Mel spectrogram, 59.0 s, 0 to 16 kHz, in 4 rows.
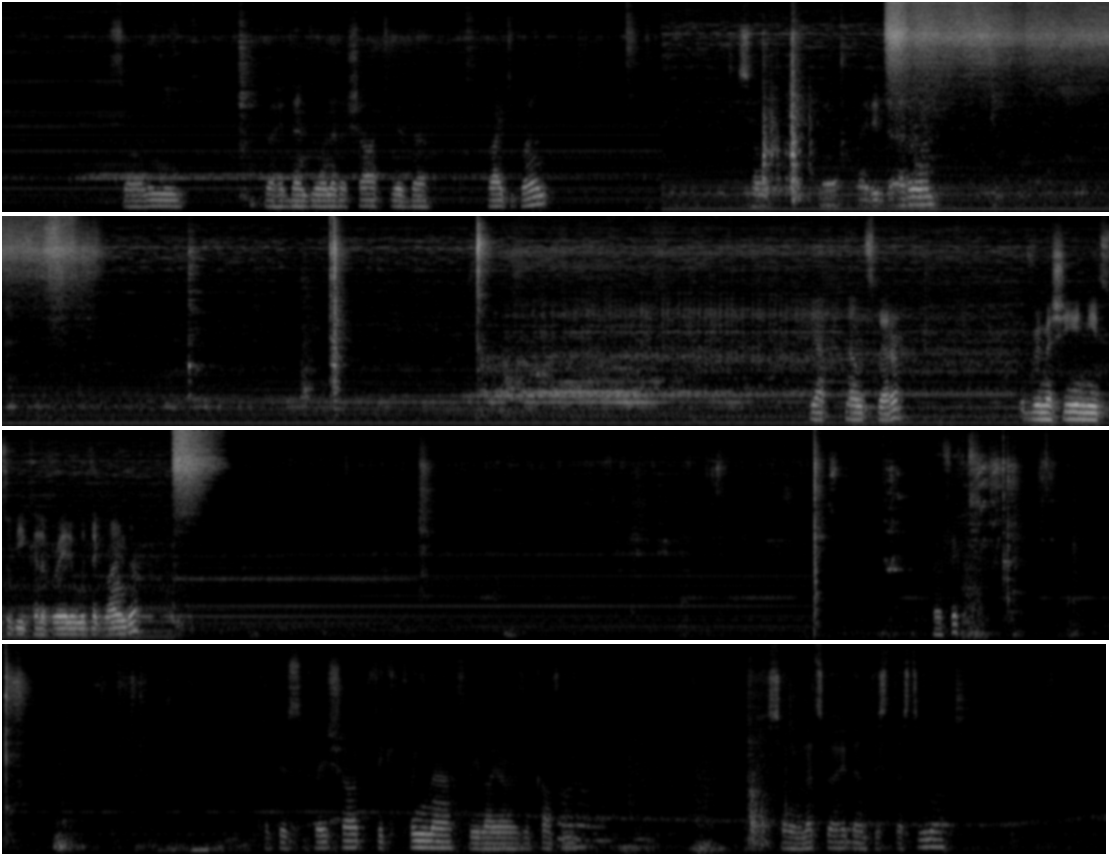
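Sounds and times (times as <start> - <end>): espresso machine steam hiss: 7.6 - 40.3.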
